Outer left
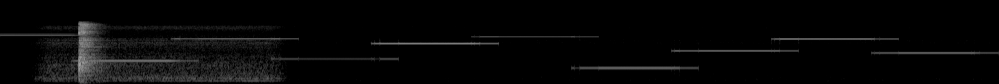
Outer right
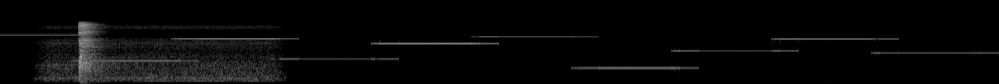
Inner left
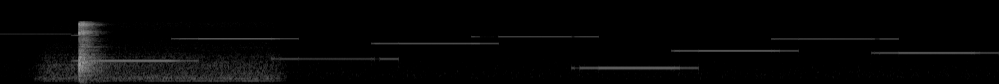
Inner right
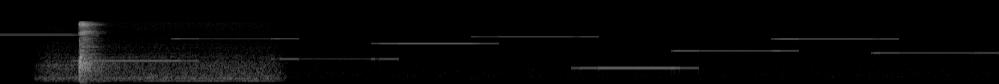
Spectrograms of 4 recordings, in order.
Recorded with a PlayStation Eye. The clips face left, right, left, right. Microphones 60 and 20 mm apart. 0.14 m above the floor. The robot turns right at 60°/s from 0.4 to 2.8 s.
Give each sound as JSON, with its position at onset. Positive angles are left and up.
{"t": 0.8, "sound": "breaking glass", "side_deg": 55, "distance_m": 2.5}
